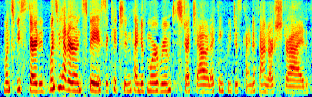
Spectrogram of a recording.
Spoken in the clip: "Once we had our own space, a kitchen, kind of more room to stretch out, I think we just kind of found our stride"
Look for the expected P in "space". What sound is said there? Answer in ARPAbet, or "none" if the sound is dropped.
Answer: P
